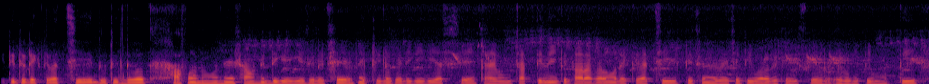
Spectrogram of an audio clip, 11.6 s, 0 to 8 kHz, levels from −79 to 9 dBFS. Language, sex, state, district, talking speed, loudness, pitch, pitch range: Bengali, male, West Bengal, Malda, 170 wpm, -31 LUFS, 115 Hz, 110-120 Hz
